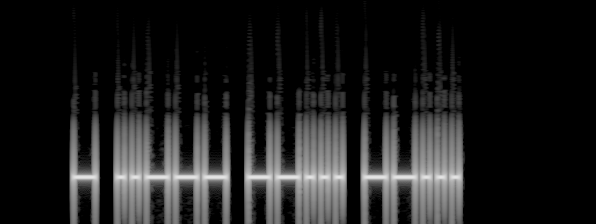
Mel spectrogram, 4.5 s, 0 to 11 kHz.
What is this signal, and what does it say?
Morse code, heard as a keyed tone, about 22 wpm, 700 Hz. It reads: T277
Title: Numbers - Contest Style - 4-Digit 22wpm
